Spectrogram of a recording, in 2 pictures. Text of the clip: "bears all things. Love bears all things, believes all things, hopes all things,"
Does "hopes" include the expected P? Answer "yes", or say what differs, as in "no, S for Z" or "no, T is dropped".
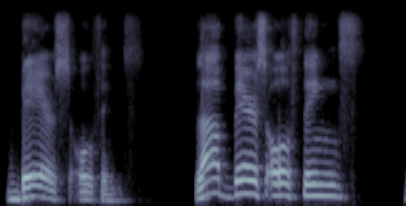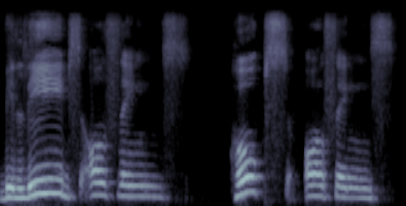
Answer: yes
